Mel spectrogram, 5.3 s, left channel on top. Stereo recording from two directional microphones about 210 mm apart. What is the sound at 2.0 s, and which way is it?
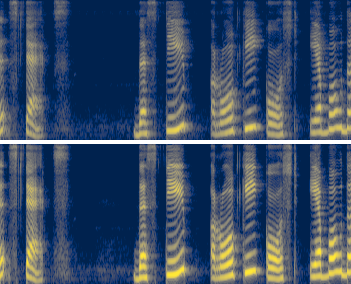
A woman's voice, 30° right (ahead or behind).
